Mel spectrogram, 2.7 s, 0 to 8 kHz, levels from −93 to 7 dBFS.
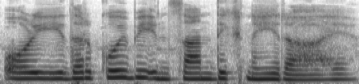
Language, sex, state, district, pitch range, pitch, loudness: Hindi, female, Arunachal Pradesh, Papum Pare, 195-215 Hz, 210 Hz, -13 LUFS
